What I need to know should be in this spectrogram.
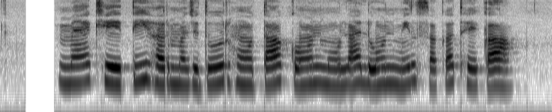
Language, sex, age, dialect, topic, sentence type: Chhattisgarhi, female, 60-100, Northern/Bhandar, banking, question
